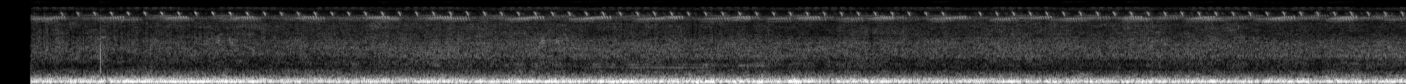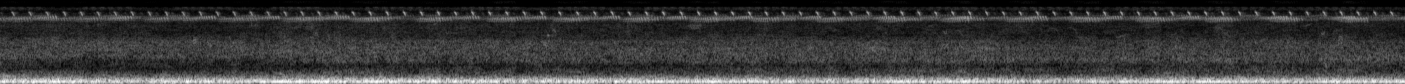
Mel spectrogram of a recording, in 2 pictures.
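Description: Insects chirping in a steady chorus: a high, rhythmic trill that pulses about twice a second, over a constant low hum.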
